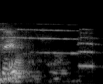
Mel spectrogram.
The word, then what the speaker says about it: tagliatelle: Le mot tagliatelle, par exemple, s'écrit depuis Tagliatelle. Le G ne bouge tagliatelle.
